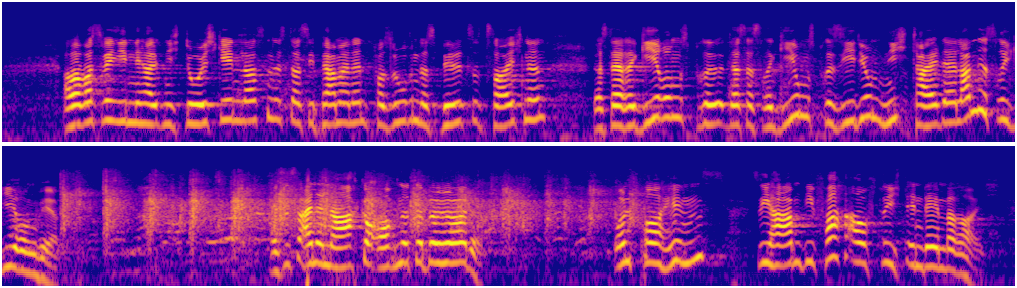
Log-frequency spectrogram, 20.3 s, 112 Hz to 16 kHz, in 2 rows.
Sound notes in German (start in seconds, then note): 10.6 Beifall bei der FDP und bei Abgeordneten der SPD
